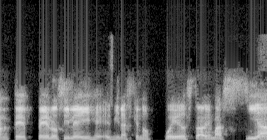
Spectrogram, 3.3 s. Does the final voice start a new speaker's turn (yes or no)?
yes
